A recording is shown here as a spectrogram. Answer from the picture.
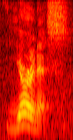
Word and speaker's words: Uranus: Okay, next planet, Uranus. Despite how you might want to pronounce it, that's how I'm going to pronounce it and how astronomers pronounce it.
